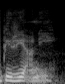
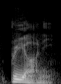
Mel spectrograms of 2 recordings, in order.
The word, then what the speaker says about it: biryani: That's the Western way of saying it. Okay, how do you say it? It's not biryani, it's biryani. Biryani. Yes. Oh, you got to do that. Yes. You've got to roll the R.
